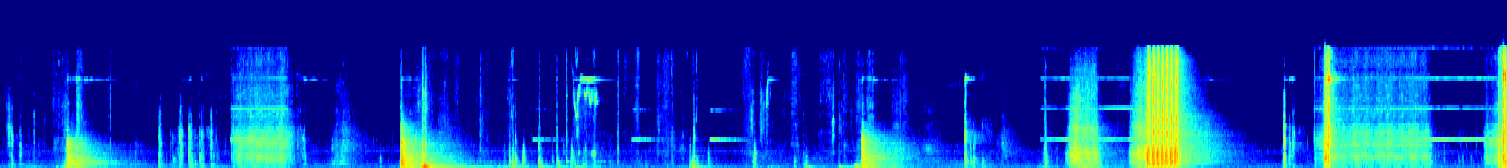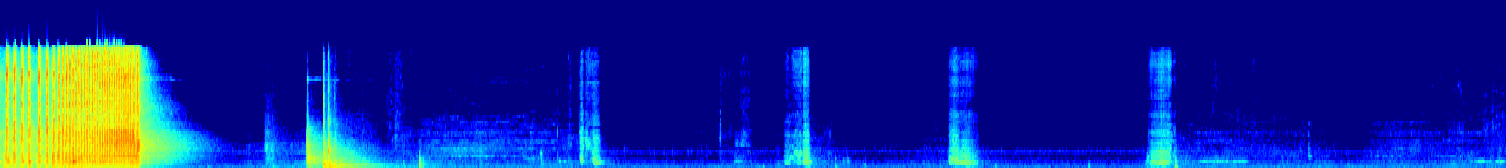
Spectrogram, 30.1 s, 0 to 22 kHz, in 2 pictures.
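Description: Cordless impact wrench running lug nuts onto a wheel hub in several short bursts, the longest and loudest about a second and a half long near the middle, after a few knocks as the 20-inch wheel is hung on the hub.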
